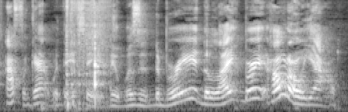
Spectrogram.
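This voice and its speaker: A woman's voice: on the low side, sing-song, moderate pace. A middle-aged woman, chatting folksily through a casual cooking vlog in her home kitchen and calling viewers honey and child. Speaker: cooking vlogger. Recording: noisy room with chopping and clicks.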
